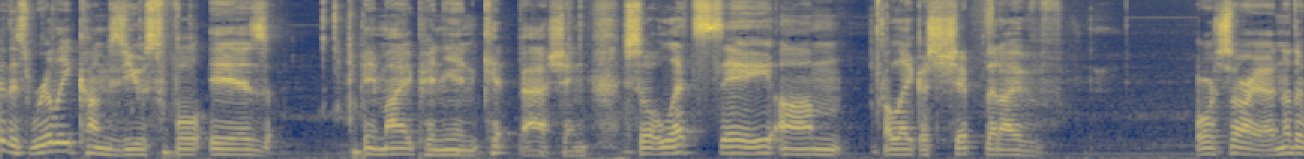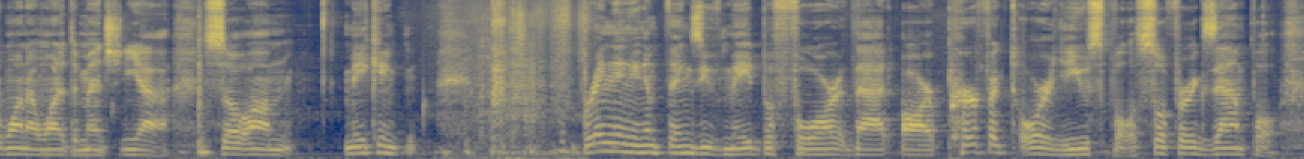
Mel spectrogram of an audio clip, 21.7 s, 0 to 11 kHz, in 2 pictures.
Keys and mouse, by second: 1.4 x, 1.9-2.8 drag, 2.9 h, 10.8-12.6 drag, 13.4 shift+click, 19.0-21.0 middle drag, 21.3-21.7 drag.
